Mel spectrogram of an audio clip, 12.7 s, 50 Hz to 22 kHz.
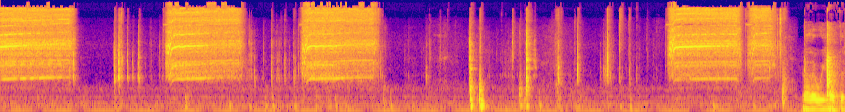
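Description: A 2.5mm hex driver backs out the screws holding a steering servo in a Traxxas Slash 4x4 RC truck, heard as bursts of whirring, buzzing power-tool-like noise separated by quiet gaps, with small clicks and handling sounds between them.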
